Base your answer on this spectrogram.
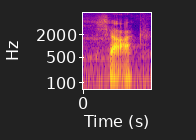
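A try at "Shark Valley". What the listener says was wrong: Shark. There's an R in there.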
